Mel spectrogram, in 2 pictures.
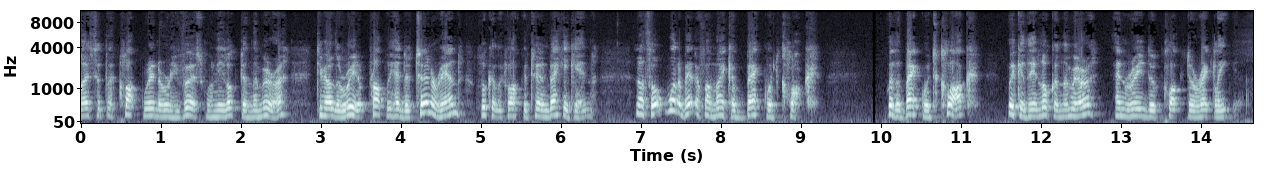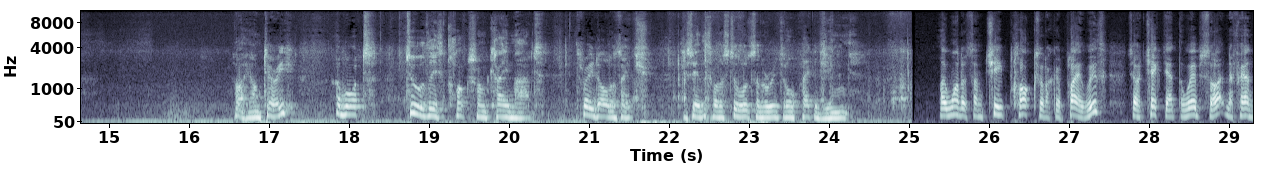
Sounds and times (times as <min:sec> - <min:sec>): Speech: 0:00.0 - 0:09.3, 0:10.0 - 0:14.6, 0:16.6 - 0:24.5, 0:25.4 - 0:29.3.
